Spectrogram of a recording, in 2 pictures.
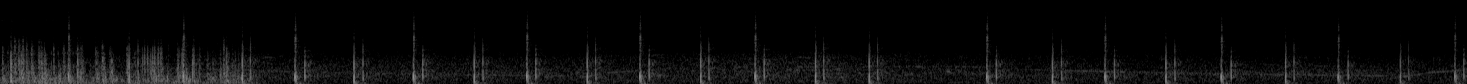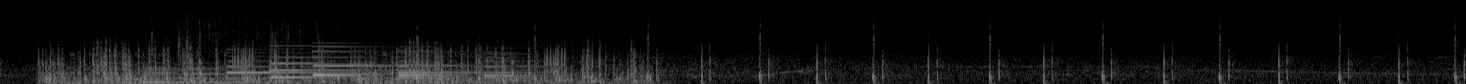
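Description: Footsteps climb stairs and walk across a hard floor at a steady pace.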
